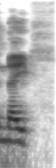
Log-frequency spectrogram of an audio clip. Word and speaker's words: knife: and another word है हमारे पास knife, KNIFE, knife, जो कि प्रोनाउंस किया जाता था KUHNIFE.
